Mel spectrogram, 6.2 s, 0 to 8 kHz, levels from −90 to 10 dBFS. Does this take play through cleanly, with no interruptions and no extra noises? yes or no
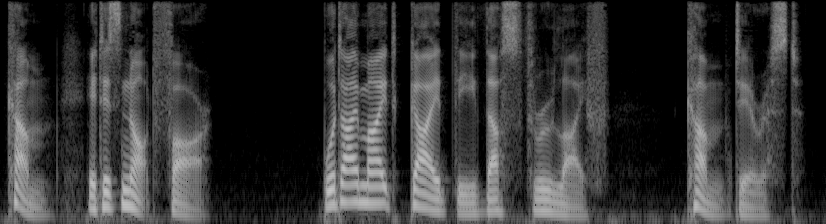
yes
